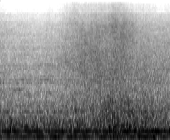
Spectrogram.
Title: HFCWO Vest Therapy/ Respiratory care /( High Frequency Chest wall Oscillation)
